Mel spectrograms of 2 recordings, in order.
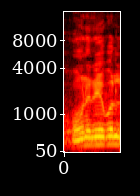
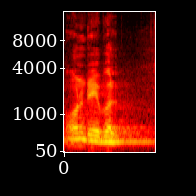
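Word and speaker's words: honorable: ऑनरेबल में जो है इसको हॉनरेबल नहीं पढ़ते हैं हम, यहाँ पर इसको पढ़ते हैं ऑनरेबल।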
